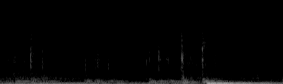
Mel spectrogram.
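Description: Keystrokes clatter on a computer keyboard while Kotlin code is entered, a steady stream of quick clicks with a louder, heavier burst of taps near the end.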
